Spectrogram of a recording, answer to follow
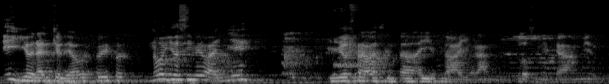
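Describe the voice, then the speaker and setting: A young man tells a long personal story in a relaxed podcast chat. He rambles and stumbles, repeating words as he goes. His voice sits in a middle register, in an echoing room with steady background noise. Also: medium pitch, very fast. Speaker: podcast co-host. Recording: roomy echo, noisy background.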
